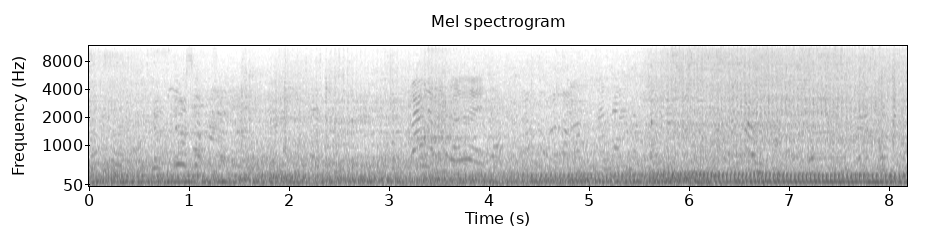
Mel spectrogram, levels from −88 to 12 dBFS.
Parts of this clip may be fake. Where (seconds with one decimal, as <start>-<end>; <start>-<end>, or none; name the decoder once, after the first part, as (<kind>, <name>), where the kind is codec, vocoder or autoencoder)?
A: 0.9-1.4 (vocoder, BigVGAN v2)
